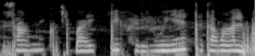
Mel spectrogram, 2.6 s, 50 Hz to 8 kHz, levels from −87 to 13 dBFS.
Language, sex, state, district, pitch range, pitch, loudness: Hindi, female, Uttar Pradesh, Lucknow, 250-275 Hz, 260 Hz, -16 LUFS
